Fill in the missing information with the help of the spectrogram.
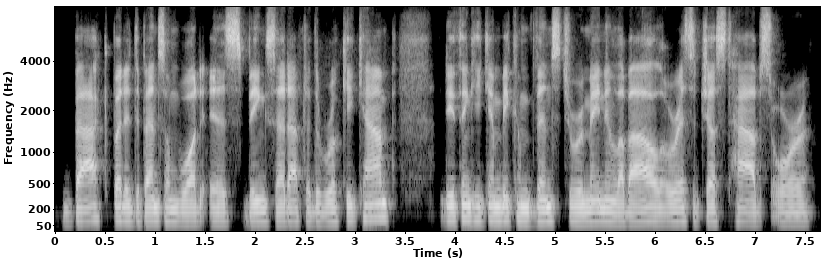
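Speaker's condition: No condition

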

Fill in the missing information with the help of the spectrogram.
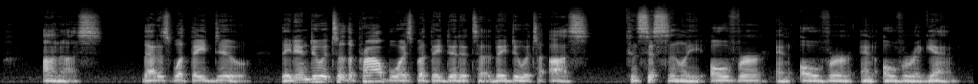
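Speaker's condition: No condition

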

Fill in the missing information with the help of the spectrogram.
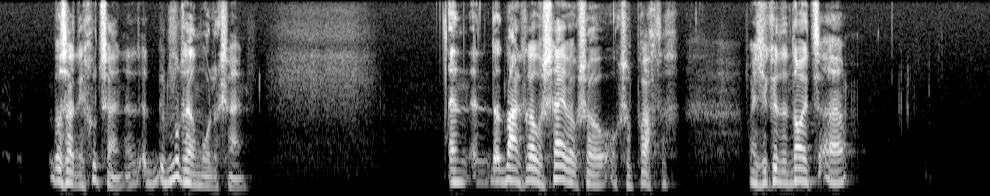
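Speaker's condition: Parkinson's disease; unsteady

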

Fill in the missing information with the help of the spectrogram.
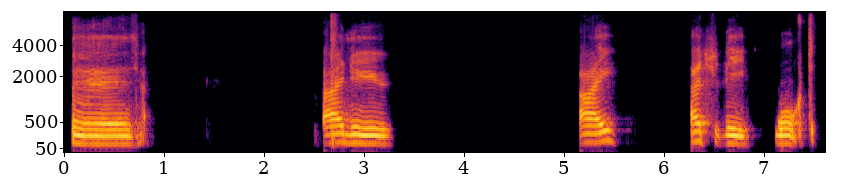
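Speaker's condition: Cerebral palsy; speech impairment

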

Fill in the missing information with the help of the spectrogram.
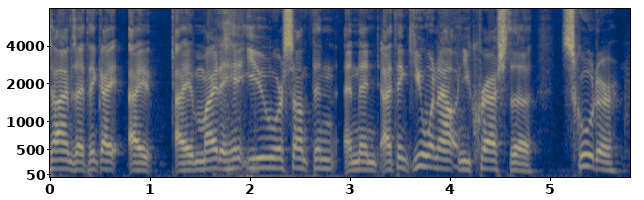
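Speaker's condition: No condition

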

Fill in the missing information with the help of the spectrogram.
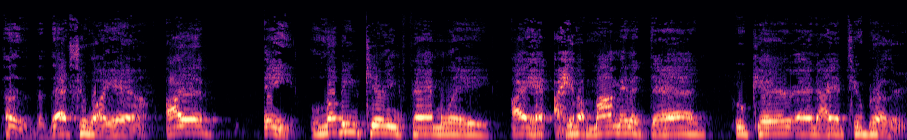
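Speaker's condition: Down syndrome; learning disability

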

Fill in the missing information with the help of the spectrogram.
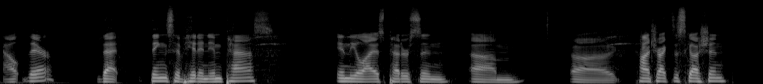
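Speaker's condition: No condition

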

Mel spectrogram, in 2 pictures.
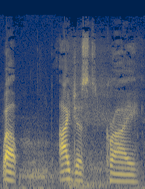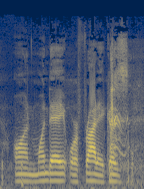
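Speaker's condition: Aphasia; attended intensive aphasia program at University of Michigan Aphasia Center

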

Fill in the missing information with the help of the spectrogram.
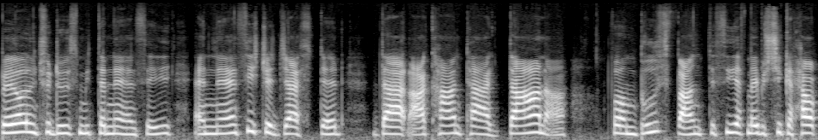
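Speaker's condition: Profound deafness; hears music, voices, horn, piano, guitar, headphones too quiet, feedback over hearing aids

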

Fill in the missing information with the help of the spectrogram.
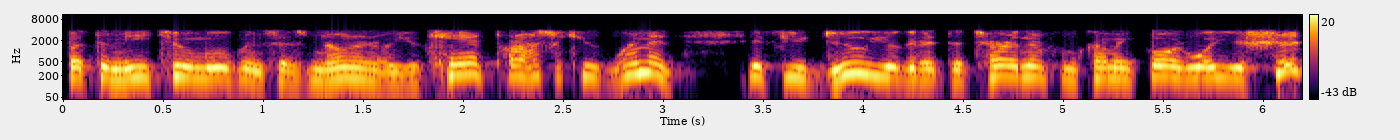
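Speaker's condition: No condition

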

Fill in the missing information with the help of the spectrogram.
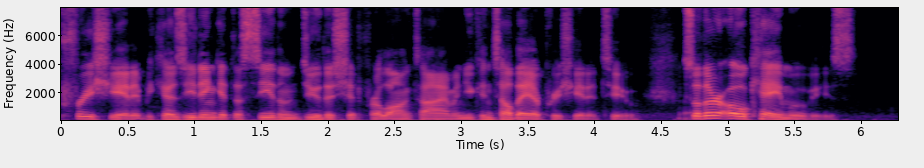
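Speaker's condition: No condition

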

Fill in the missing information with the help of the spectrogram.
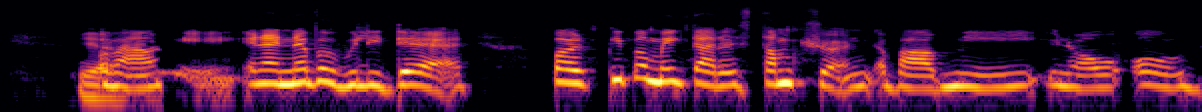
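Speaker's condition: Deafness, severe; 99% hearing loss, hearing aids worn whole life, no cochlear implant; wears hearing aids, relies heavily on lip reading, does not sign, not fluent in ASL

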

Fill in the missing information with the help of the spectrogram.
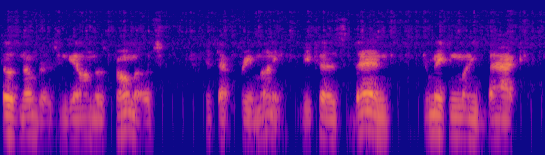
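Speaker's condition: No condition

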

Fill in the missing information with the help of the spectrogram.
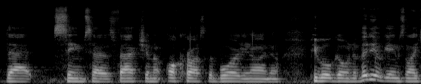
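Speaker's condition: No condition

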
